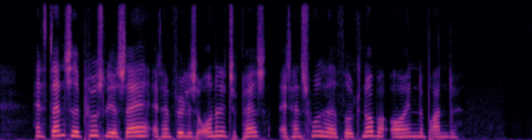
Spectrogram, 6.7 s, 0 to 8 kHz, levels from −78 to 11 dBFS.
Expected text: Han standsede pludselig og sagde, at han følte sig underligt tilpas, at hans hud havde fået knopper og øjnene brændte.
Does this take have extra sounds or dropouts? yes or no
no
